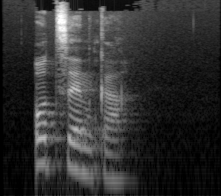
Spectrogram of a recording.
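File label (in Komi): "оценка", Komi, female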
